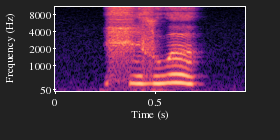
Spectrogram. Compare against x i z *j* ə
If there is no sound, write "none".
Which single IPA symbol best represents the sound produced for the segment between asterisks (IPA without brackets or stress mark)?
w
